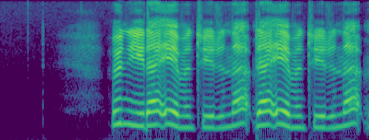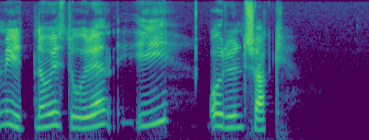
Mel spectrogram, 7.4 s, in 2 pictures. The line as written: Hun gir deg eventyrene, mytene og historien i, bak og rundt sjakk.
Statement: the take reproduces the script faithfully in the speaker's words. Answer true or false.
false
